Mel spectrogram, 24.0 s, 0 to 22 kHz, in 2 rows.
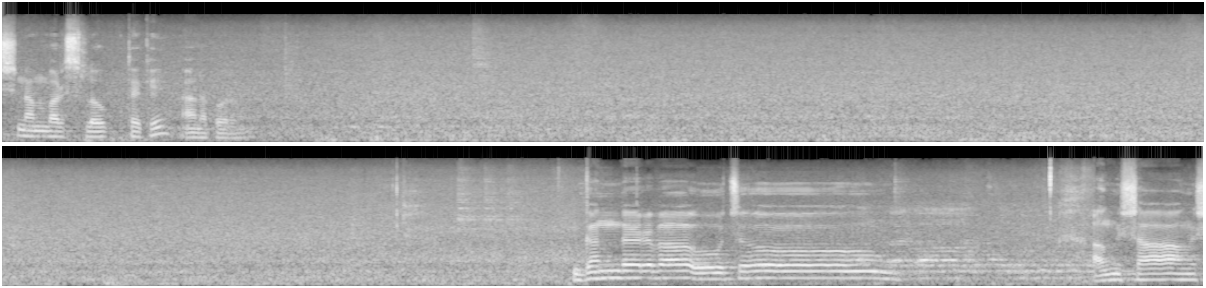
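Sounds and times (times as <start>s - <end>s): steady rushing noise: 0.0s - 24.0s.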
